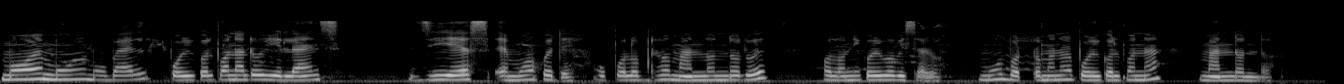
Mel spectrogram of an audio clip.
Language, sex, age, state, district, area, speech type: Assamese, female, 30-45, Assam, Dhemaji, rural, read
